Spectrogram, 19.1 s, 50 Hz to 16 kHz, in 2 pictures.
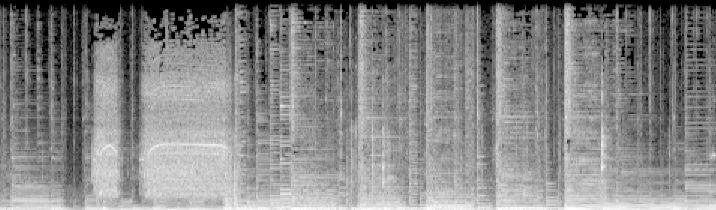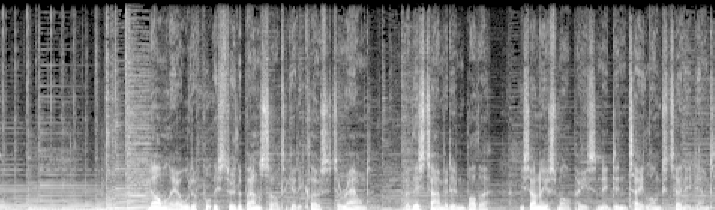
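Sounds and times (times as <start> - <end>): acoustic guitar music: 0.0 - 19.0
cordless drill whining: 1.2 - 3.3.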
